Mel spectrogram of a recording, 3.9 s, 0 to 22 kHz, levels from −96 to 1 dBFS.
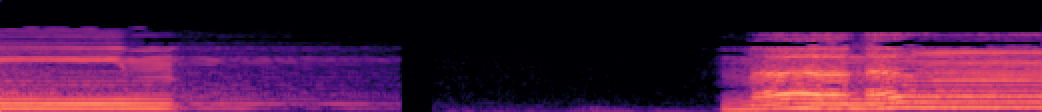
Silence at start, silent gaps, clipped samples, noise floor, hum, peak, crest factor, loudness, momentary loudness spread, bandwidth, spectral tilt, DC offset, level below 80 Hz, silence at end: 0 s; 1.50-1.59 s; under 0.1%; -71 dBFS; none; -10 dBFS; 18 dB; -23 LUFS; 18 LU; 8 kHz; -4 dB/octave; under 0.1%; -68 dBFS; 0 s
